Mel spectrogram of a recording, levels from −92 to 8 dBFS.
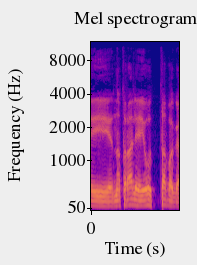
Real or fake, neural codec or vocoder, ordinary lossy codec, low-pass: fake; vocoder, 44.1 kHz, 128 mel bands, Pupu-Vocoder; MP3, 64 kbps; 10.8 kHz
